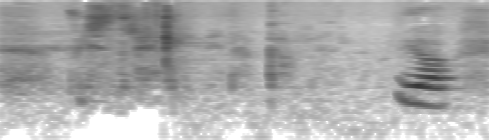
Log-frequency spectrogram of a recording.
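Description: Faint whispering with two short, light clicks from a plastic toy disc blaster being handled.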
